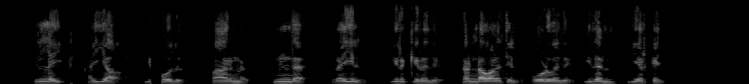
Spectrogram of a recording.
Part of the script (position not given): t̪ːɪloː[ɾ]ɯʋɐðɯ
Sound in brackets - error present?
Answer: yes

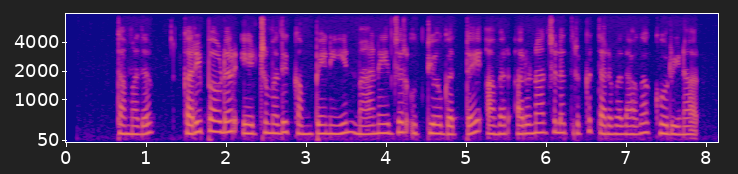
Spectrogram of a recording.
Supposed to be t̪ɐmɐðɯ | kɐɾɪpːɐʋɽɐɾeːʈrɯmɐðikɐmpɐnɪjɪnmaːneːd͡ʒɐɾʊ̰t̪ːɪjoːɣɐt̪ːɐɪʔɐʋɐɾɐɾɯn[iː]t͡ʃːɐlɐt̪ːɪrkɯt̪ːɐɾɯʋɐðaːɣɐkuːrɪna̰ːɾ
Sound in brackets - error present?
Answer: yes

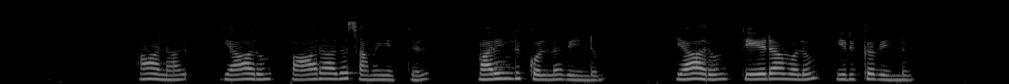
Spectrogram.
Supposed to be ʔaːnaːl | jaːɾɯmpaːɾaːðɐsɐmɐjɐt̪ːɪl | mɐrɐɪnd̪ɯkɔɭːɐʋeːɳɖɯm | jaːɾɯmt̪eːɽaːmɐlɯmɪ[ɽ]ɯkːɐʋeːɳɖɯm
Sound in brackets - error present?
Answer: yes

